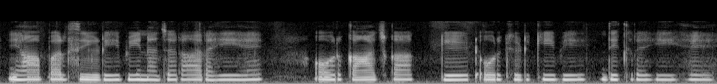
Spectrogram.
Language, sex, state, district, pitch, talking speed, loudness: Hindi, female, Rajasthan, Jaipur, 215 Hz, 150 wpm, -16 LUFS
